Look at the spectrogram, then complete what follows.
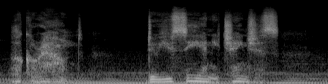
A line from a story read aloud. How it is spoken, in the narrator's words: Poole said hoarsely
